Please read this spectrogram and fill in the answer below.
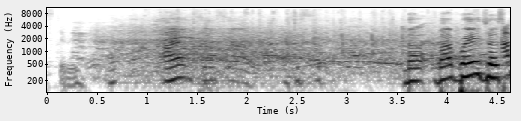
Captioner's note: applause and laughter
